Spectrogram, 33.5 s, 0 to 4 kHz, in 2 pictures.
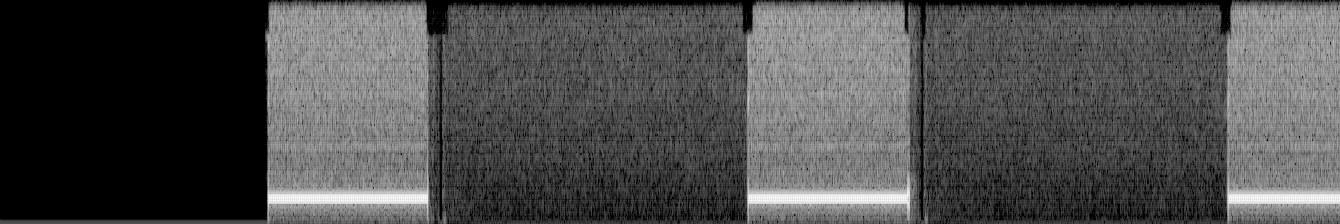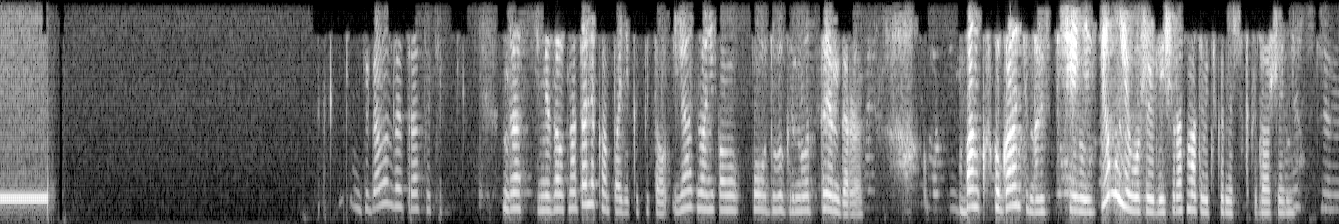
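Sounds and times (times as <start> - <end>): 
telephone ringback tone waiting on the line for a company switchboard: 3.4 - 5.4, 9.4 - 11.4, 15.4 - 17.4
speech: 21.4 - 33.4.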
